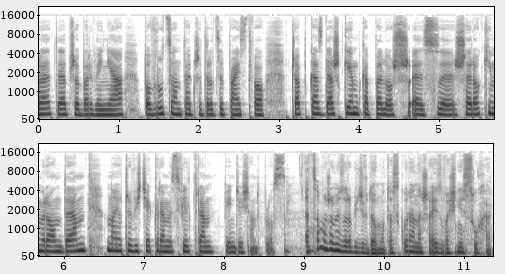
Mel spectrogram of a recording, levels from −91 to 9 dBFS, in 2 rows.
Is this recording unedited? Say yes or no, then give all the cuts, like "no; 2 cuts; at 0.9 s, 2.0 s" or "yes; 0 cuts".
yes; 0 cuts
